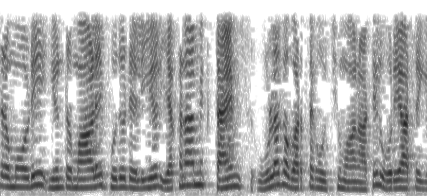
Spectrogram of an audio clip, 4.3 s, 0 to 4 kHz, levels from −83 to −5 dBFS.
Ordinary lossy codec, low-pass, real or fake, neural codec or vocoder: none; 3.6 kHz; real; none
